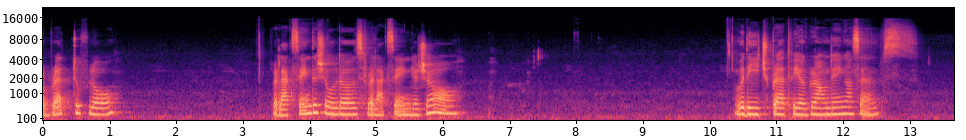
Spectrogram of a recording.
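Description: A young woman speaks calmly and slowly, close by.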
